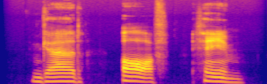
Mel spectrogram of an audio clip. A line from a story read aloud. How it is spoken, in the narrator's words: the figure enunciates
